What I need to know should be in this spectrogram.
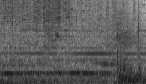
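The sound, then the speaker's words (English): A magic mirror breaking apart into glass shards. A brief, bright shattering burst comes near the end, after a steady humming tone. “He slams it to the ground, smashing the stone to blue powder. As he does, the mirror breaks apart and the glass shards disappear into darkness.”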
